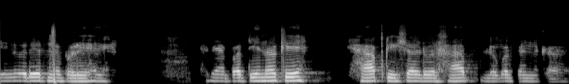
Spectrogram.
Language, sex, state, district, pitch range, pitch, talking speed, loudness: Hindi, male, Uttarakhand, Uttarkashi, 150-165 Hz, 155 Hz, 190 wpm, -16 LUFS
